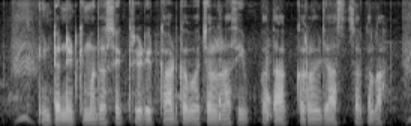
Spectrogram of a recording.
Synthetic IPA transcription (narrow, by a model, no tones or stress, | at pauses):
ɪ̰̃ɳʈəɾneːʈkemɐd̪əd̪sekɾeːɖɪʈkaːɾɖkabɐt͡ʃəlɾaːsipɐt̪akəɾəld͡ʒaːssəklaː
